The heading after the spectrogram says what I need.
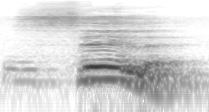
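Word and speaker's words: cell: जैसे सी के आगे पहला क्या ई है, सी ई डबल एल, इसे पढ़ेंगे सेल, इसका उच्चारण क्या है सेल, इसका उच्चारण क्या है सेल।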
